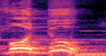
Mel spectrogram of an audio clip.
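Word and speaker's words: Vodou: it like that but we say Vu when you talking about Haitians we say vodu v v o d o u now if you saying Voodoo v u du only place I've seen that spelled like that is Dominican Republic Dominicans usually spell it like that oh you love my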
